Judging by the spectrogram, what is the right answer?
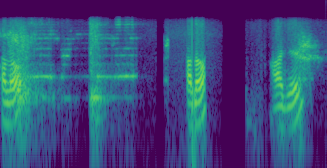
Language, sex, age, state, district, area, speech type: Nepali, male, 30-45, West Bengal, Kalimpong, rural, conversation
